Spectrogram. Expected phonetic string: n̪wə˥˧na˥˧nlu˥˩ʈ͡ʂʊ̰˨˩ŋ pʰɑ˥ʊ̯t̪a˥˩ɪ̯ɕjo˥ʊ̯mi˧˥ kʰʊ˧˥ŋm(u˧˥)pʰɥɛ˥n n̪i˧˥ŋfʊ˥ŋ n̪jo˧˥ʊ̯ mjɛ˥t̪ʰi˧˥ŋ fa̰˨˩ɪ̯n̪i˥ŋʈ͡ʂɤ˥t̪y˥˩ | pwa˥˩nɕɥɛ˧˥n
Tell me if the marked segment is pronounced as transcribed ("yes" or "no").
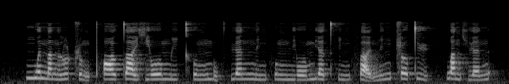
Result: no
